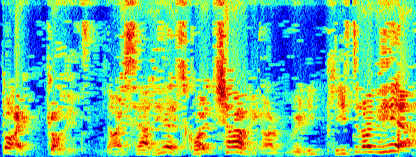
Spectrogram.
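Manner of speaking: put-on British accent. Asked how they would say it, speaker answers in an english accent. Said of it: "how would they say that with an English accent?".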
